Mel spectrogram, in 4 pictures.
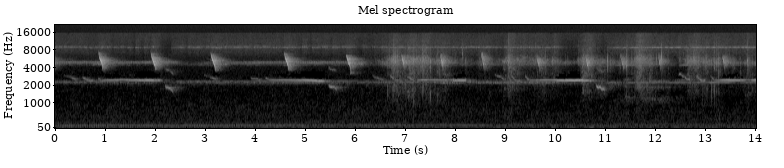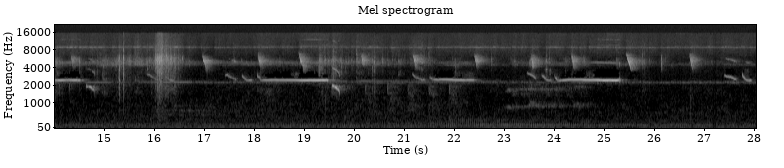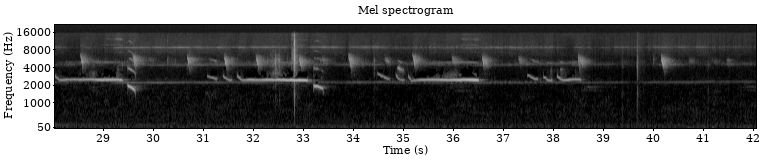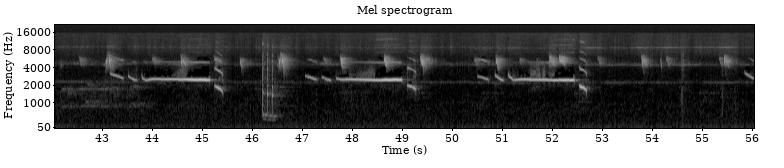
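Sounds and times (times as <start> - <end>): faint steady high tone: 0.0 - 39.0, 46.2 - 49.8.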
